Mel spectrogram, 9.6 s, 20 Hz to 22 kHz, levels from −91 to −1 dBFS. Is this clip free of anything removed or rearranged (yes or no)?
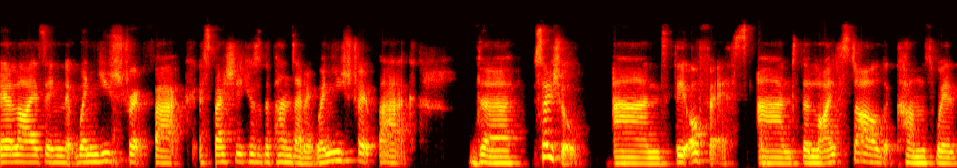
no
